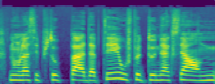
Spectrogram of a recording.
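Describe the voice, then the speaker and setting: The recording is very clean with a silent background. A woman is speaking. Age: 30s. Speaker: linguistics doctoral student. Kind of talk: interview. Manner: hesitant, many fillers.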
